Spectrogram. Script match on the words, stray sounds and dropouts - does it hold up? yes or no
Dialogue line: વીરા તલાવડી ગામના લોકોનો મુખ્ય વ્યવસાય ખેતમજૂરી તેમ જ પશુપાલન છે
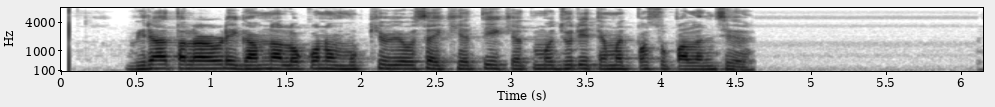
no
